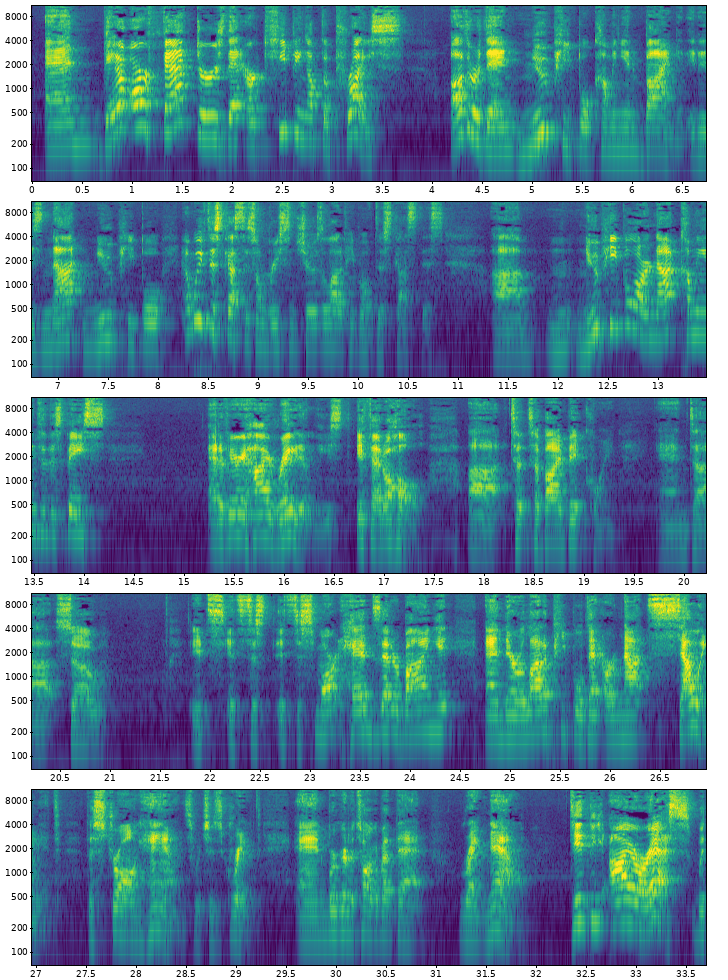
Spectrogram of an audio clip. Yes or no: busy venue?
no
